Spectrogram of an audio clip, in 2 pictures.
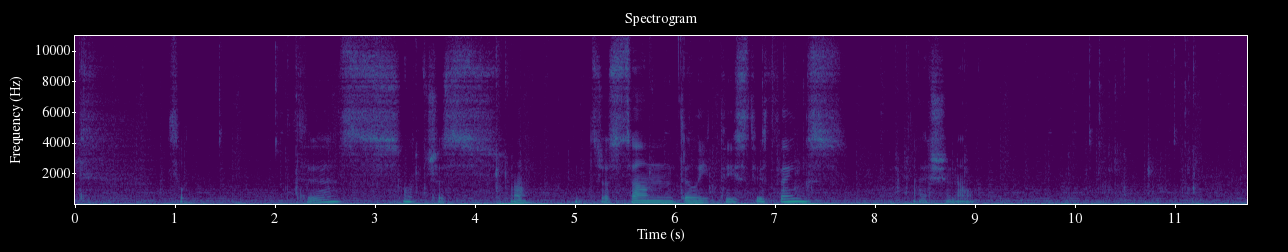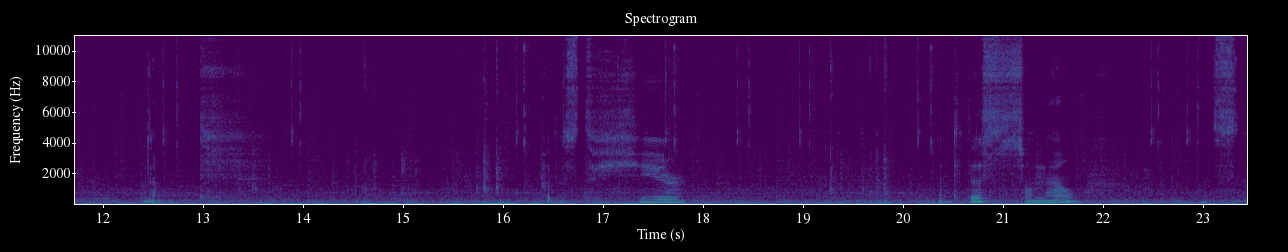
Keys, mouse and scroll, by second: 1.9 shift+click, 3.2 g, 5.8 2, 6.1 a, 6.6 alt+shift+right click, 6.8 alt+shift+right click, 7.2 ctrl+x, 8.4 ctrl+z, 10.1 alt+shift+right click, 10.9-13.5 alt+shift+right drag, 13.5 1, 13.8 right click, 14.5 g, 16.5 right click, 17.0 g, 18.3 right click, 19.6 g, 21.0 2, 21.3 a, 22.4 shift+right click, 22.8 shift+right click.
